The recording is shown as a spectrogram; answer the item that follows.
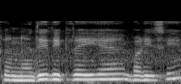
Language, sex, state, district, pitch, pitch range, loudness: Hindi, female, Uttar Pradesh, Jalaun, 225 Hz, 205-235 Hz, -13 LUFS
